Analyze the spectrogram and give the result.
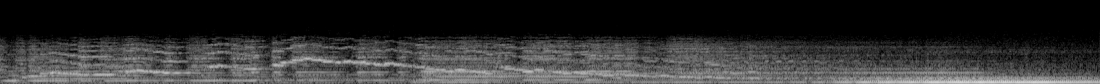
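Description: A car engine revs up and down with rising and falling pitch as the vehicle drives off, then settles into a steady, louder low rumble near the end.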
